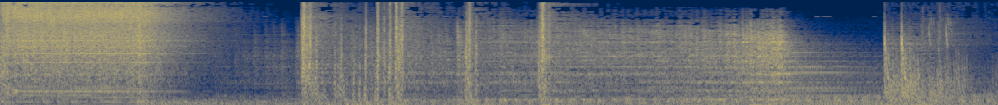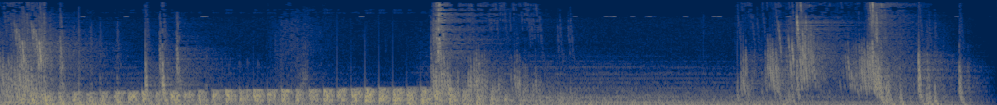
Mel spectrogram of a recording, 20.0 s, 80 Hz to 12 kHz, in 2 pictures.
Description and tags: FCB NyolcnutSFX 08
evolving, effect, sound-design, soundeffect, detritus, sounddesign, fx, sfx, abstract, long, metal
